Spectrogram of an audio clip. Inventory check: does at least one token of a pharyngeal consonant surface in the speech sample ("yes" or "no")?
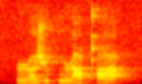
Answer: no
